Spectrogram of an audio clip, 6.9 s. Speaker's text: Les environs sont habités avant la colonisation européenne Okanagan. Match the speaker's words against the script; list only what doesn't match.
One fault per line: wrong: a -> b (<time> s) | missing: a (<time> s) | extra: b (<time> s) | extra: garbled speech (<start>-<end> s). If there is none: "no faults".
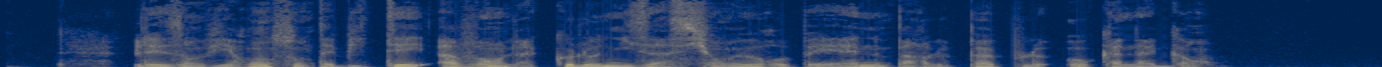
extra: par le peuple (4.5 s)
